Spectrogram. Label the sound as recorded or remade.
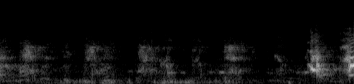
remade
